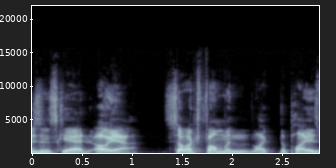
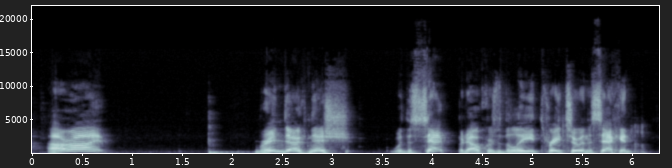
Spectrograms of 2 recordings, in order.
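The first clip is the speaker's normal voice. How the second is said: usual speaking voice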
